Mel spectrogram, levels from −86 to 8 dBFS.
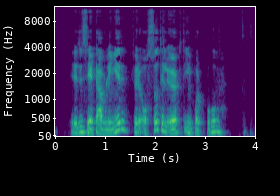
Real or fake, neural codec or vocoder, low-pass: real; none; 10.8 kHz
